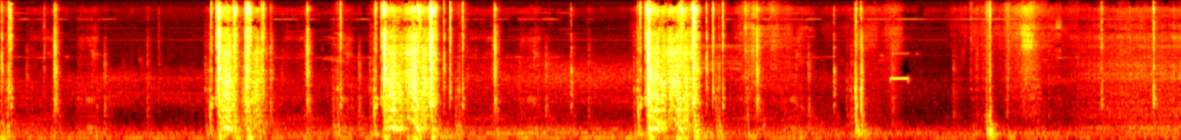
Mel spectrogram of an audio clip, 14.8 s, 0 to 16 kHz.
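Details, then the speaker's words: Smart Fortwo, cold after a 15-degree night, battery on charger: three short cranking bursts, each churning and trying to fire but never catching; cold crank no-start from faulty coolant temperature sensor. "got the power turnips a little bit here and you can hear it tries to fire but nothing"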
